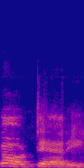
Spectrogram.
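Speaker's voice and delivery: high voice breaking into tearful crying. Retelling a movie scene where the daughter answers her father: imitating a daughter crying. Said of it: "Starts crying".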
